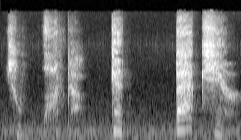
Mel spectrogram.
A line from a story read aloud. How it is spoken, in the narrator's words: whispered Zeemsneeze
